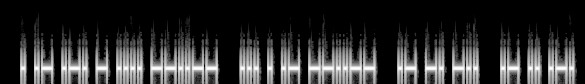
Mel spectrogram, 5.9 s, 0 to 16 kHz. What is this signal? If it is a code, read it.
Morse code, heard as a keyed tone, about 34 wpm, 700 Hz. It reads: EARTH, SEA, AND AIR
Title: Sentences from Top 1500 Words 35wpm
